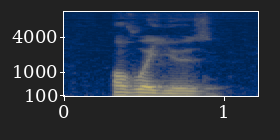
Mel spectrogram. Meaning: female equivalent of envoyeur
- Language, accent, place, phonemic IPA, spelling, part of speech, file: French, France, Lyon, /ɑ̃.vwa.jøz/, envoyeuse, noun, LL-Q150 (fra)-envoyeuse.wav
